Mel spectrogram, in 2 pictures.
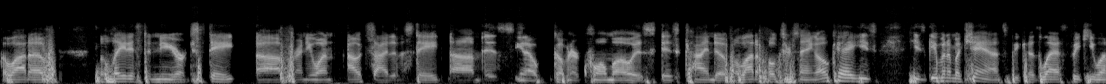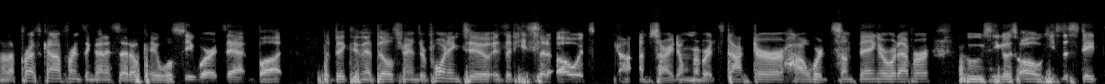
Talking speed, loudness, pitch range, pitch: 250 wpm, -22 LUFS, 110-130 Hz, 120 Hz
